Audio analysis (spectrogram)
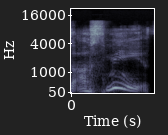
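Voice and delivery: a hint of Japanese accent on Smith; mock Japanese accent. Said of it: "that was his point".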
